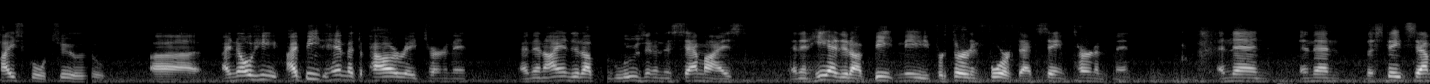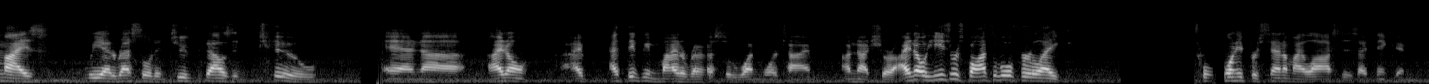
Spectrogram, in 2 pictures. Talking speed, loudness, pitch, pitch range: 170 wpm, -23 LUFS, 155 Hz, 130-180 Hz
